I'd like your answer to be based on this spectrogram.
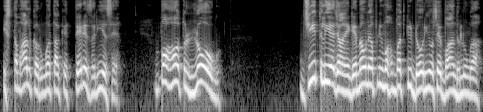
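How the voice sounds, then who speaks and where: Man preaching a sermon, mellow voice. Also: high voice, expressive. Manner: storytelling, acting out dialogue between Jesus and Peter. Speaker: pastor.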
